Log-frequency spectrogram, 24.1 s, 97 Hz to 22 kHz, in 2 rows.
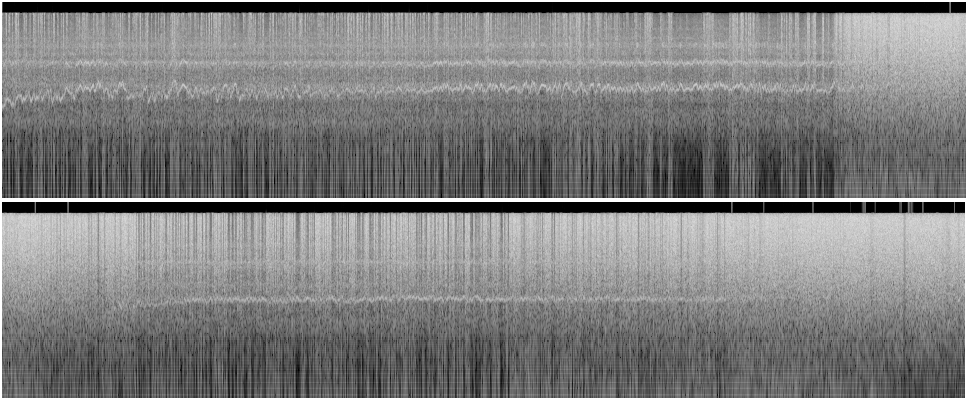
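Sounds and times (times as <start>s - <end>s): electric motor whining: 0.0s - 24.0s
loud static hiss: 0.0s - 24.0s.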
